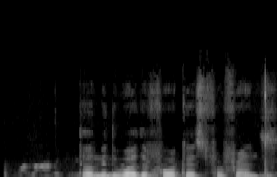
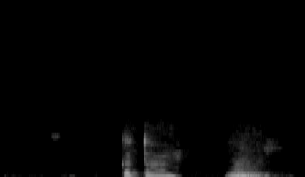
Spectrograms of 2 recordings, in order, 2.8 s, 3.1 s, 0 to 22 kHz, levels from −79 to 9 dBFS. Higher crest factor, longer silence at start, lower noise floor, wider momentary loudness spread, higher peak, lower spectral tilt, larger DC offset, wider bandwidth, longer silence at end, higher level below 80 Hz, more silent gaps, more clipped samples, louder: about the same, 18 dB vs 18 dB; second, 0.2 s vs 1.2 s; second, -43 dBFS vs -76 dBFS; first, 21 LU vs 17 LU; first, -6 dBFS vs -18 dBFS; about the same, -6.5 dB/octave vs -7.5 dB/octave; neither; first, 14 kHz vs 7.2 kHz; second, 0 s vs 0.35 s; first, -66 dBFS vs -76 dBFS; neither; neither; first, -24 LUFS vs -34 LUFS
